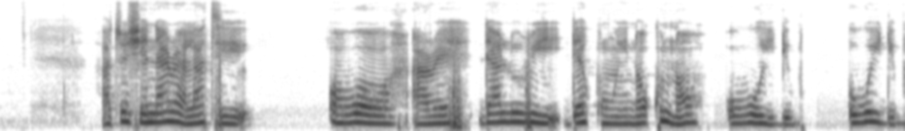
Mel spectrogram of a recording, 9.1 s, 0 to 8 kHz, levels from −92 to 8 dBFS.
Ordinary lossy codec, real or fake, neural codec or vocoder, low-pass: none; real; none; none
